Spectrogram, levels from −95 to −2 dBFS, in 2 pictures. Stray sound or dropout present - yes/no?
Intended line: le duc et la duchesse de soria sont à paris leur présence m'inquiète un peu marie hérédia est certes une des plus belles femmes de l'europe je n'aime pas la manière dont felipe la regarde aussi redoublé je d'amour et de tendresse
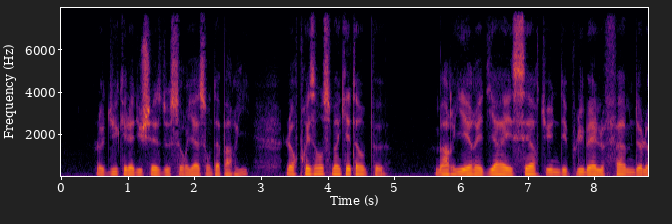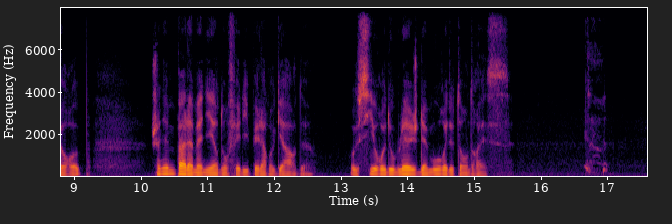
yes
